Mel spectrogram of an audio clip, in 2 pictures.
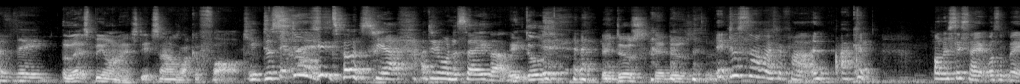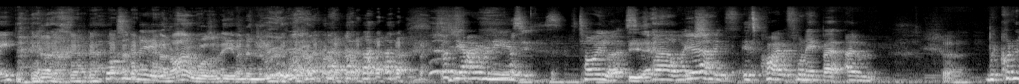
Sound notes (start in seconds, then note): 6.8 laughter; 12.6 laughter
